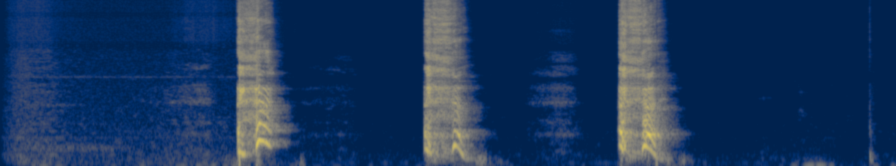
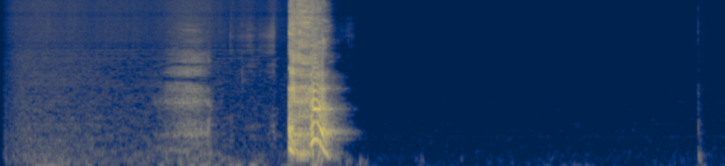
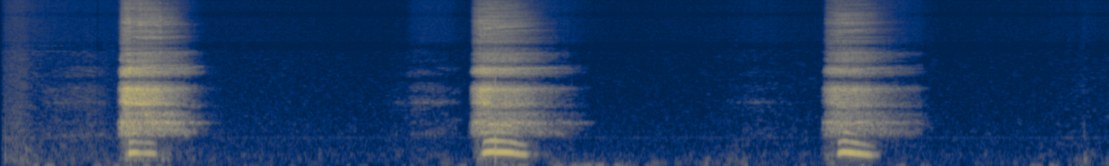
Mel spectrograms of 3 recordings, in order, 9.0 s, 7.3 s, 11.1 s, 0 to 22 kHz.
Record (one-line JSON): {"three_cough_length": "9.0 s", "three_cough_amplitude": 32768, "three_cough_signal_mean_std_ratio": 0.27, "cough_length": "7.3 s", "cough_amplitude": 32768, "cough_signal_mean_std_ratio": 0.22, "exhalation_length": "11.1 s", "exhalation_amplitude": 32767, "exhalation_signal_mean_std_ratio": 0.31, "survey_phase": "beta (2021-08-13 to 2022-03-07)", "age": "45-64", "gender": "Female", "wearing_mask": "No", "symptom_none": true, "smoker_status": "Never smoked", "respiratory_condition_asthma": false, "respiratory_condition_other": false, "recruitment_source": "REACT", "submission_delay": "1 day", "covid_test_result": "Negative", "covid_test_method": "RT-qPCR", "influenza_a_test_result": "Negative", "influenza_b_test_result": "Negative"}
